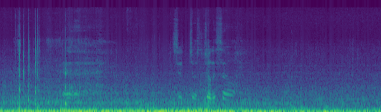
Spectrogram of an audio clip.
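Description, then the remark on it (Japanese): A steady low engine rumble from a rental car in motion on a business trip runs through the whole recording, with a man talking casually over the continuous drone. “えー、今日は車から出張先の車からお送りします、えー、そのデスネレディオこの番組はラジオトークから…そしてデスネノートの提供でお送りします車からなんで…の曲はありませんごめんなさいねちょっといつもと違うエンジン音だと思うんですけど分かる人はねレンタカーです”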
